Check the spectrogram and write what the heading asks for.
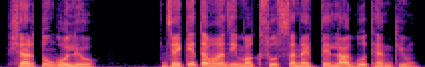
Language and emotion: Sindhi, neutral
